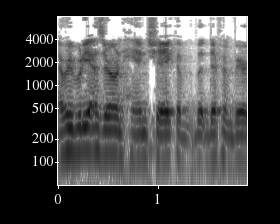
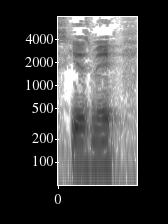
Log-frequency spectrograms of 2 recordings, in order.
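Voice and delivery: abruptly deepened, very soft, hushed voice; 4 semitones lower, 10 dB quieter than usual. Retelling a customer offended at being misgendered: imitating a man's suddenly dropped voice. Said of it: "all of a sudden his voice drops, like, eight octaves".

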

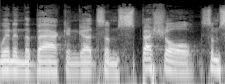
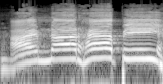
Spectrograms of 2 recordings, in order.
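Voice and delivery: very high, shrill yell from full lungs; 7 dB louder than usual. Recounting facing a long queue, retelling a top-of-lungs yell. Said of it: "I yelled at the top of my lungs".

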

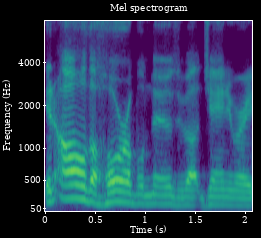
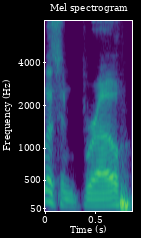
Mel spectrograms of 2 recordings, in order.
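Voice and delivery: mock casual bro voice, lower pitch; 5 semitones lower than usual. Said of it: "The doctor's like".

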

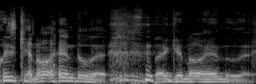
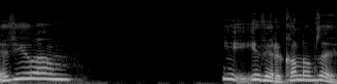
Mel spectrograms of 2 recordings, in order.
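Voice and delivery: put-on sheepish, awkward voice, higher pitched; 8 semitones higher than usual. Retelling how a dad started a talk about a girlfriend: imitating sheepish dad. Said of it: "he gets really, like, sheepish".

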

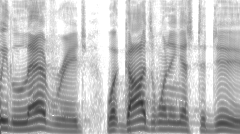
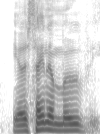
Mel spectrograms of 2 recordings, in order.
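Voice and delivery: ordinary talk

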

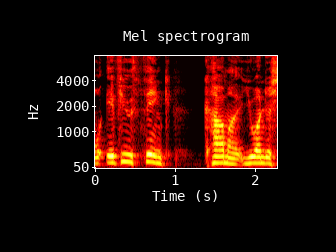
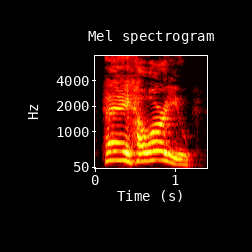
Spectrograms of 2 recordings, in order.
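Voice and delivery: projected, drawn-out, pitched-up call carrying from far back; 7 semitones higher than usual. Explaining what theater classes teach, the speaker demos a projected voice, not yelling. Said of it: "You project your voice to be louder".

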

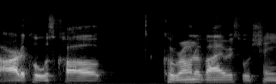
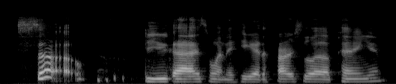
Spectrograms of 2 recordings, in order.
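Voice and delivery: country bumpkin accent; 4 semitones higher than usual. Speaking to the group about the opinions, in a country bumpkin accent. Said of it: "stop at the country bumpkin accent".

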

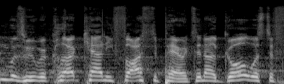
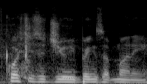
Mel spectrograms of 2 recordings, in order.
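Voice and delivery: ordinary talk

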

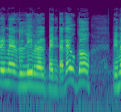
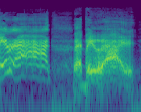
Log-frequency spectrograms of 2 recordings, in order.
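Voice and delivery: devilish shouting voice; 8 semitones higher than usual. Speaker acting out mothers entering the hospital, mock demonic shouting. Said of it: "entran desde la puerta del hospital gritando ¡Epidural!".

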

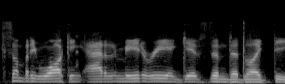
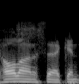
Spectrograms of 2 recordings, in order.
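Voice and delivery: plain

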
